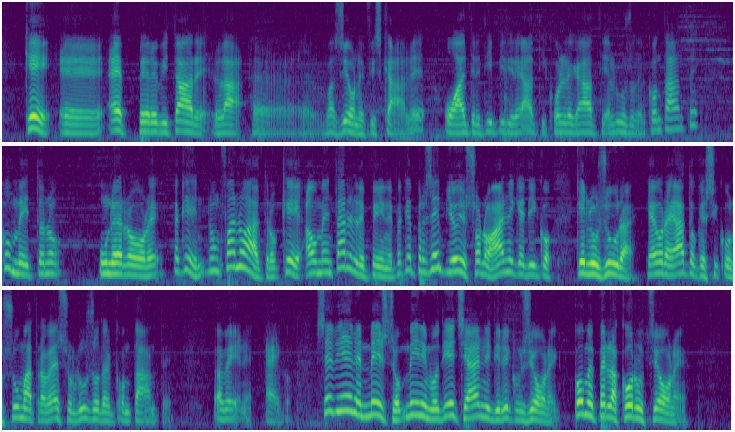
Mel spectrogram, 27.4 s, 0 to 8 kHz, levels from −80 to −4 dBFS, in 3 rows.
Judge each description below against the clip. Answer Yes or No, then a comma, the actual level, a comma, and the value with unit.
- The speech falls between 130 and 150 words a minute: Yes, average, 140 wpm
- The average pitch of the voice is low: No, medium, 170 Hz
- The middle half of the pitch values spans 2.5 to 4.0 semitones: No, wide, 5.5 semitones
